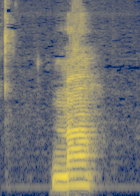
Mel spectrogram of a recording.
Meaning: inflection of mentir: 1. first/second-person singular present indicative 2. second-person singular imperative
- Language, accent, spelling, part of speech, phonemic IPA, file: French, Canada, mens, verb, /mɑ̃/, LL-Q150 (fra)-mens.wav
